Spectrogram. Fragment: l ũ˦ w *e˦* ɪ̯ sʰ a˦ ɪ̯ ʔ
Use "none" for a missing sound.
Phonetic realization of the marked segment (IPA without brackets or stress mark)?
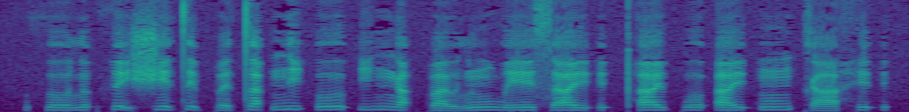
e˦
